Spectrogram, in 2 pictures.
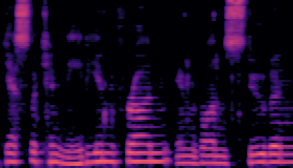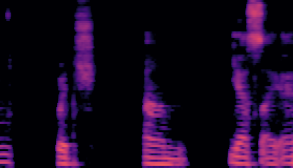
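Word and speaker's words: von Steuben: old American in in in English uh V's are not FS but in German V's are FS so definitely understand that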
